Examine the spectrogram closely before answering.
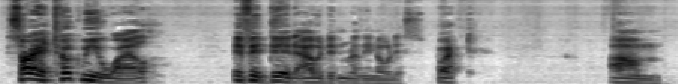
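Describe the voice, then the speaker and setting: A man hosting a homemade video, chatting casually and reading a storybook aloud in an informal, slightly stumbling way. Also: medium pitch. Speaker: online video host and storybook reader. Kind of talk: casual vlog talk and amateur read-aloud.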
